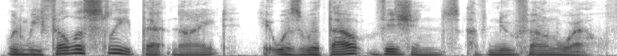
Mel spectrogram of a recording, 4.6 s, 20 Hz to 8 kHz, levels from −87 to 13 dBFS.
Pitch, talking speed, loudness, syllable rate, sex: 115 Hz, 180 wpm, -17 LUFS, 4.0 syllables/s, male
